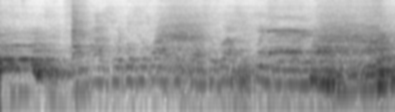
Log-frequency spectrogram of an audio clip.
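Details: A fat cow kept in a pen in Subang, Indonesia, gives a low, droning moo with steady layered tones that swells toward the end, while a man talks close by.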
